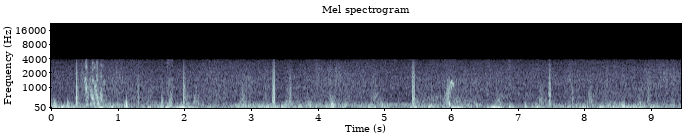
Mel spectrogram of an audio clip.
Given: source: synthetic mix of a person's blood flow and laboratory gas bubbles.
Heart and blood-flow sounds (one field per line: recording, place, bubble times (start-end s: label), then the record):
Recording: Doppler ultrasound of blood flow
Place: subclavian vein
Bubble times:
0.49-0.81 s: bubbles
1.65-1.84 s: bubbles
5.90-6.08 s: bubbles
From the record:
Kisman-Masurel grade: 122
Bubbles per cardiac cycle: 1 to 2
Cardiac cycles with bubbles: 10 to 50%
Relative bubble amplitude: moderate (0.250 to 0.450)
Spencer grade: 2 (many but less than half of the cardiac periods contain bubble signals, singularly or in groups)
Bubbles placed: anywhere in the cardiac cycle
